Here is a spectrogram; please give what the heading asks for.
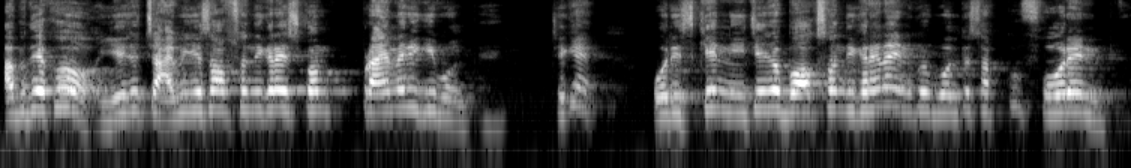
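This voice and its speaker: A man teaching a software course, explaining with everyday examples and often asking whether students have understood. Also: very high voice, a little fast. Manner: keeps checking if students follow; asks rhetorical questions and answers them. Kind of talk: screen tutorial lesson.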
